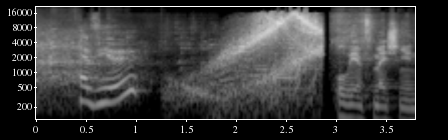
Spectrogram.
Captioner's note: whoosh!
